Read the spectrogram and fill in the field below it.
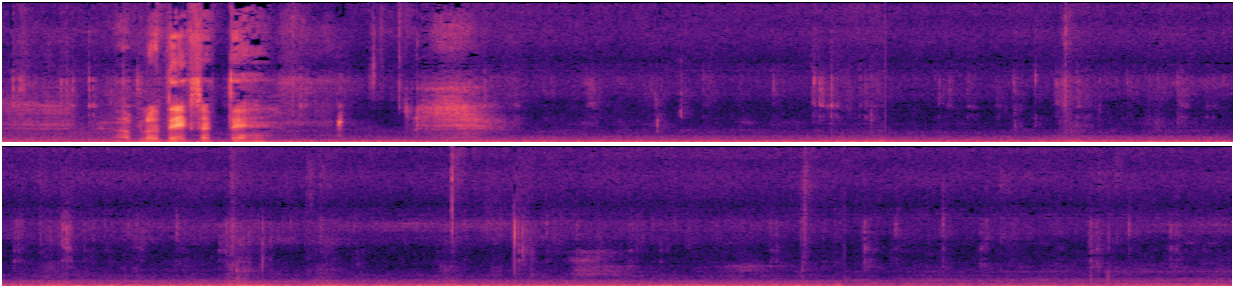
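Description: A car engine hums and tyres rumble on the road from inside a moving car.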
